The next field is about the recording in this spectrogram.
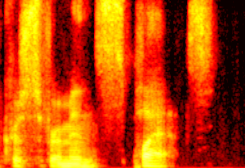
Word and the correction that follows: Plasse: I think it's Plasse. – Oh, have I been saying it wrong this whole time?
